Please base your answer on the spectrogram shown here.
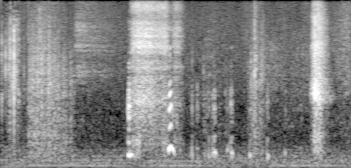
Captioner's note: laughter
